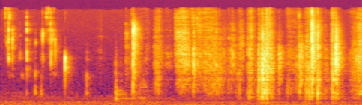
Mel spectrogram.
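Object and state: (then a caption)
Glossy paper magazine pages. Thin pages of an open glossy trade magazine on a table are flipped by hand, with long nails catching the page edges and palms then rubbing flat over the pages. Quick, crisp ticks and taps give way to longer bright papery swishes and rustling rubs, quiet and close.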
